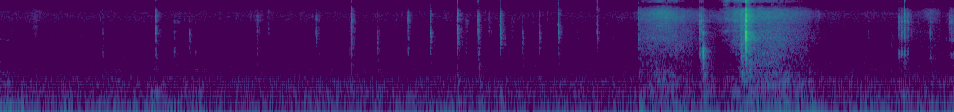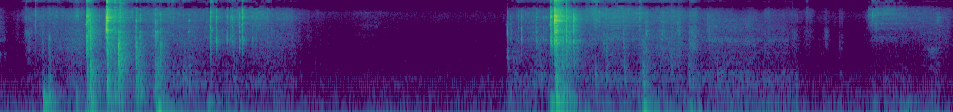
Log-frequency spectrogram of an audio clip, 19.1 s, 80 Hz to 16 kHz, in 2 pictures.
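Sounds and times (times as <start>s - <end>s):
small tools clicking and scraping: 10.4s - 12.2s.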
